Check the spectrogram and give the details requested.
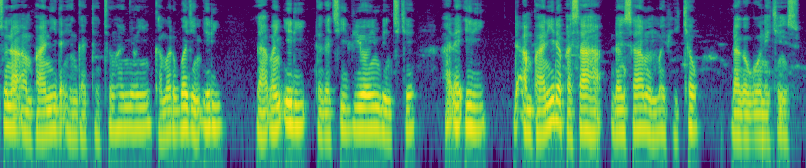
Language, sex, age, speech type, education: Hausa, male, 30-45, spontaneous, tertiary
